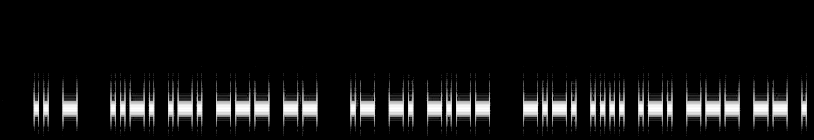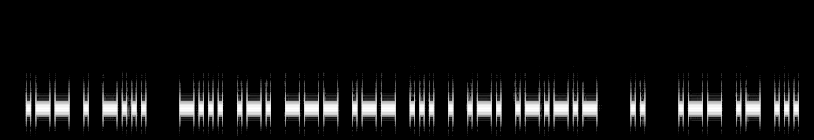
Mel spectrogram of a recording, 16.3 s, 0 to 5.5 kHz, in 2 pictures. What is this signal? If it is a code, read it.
Morse code, heard as a keyed tone, about 25 wpm, 600 Hz. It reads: IT FROM ANY CHROME WEB BROWSER. I WAS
